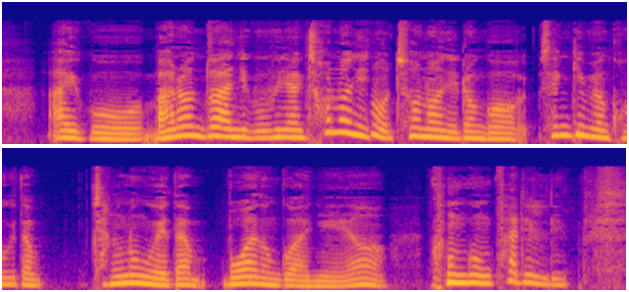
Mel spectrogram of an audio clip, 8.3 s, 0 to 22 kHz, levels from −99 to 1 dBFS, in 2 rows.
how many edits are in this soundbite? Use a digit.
1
